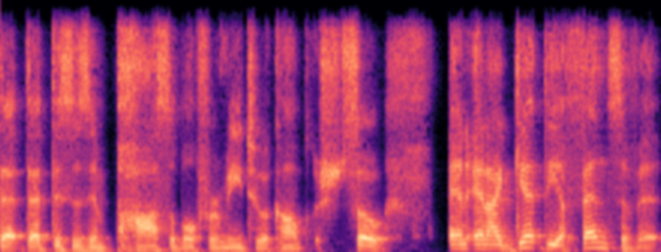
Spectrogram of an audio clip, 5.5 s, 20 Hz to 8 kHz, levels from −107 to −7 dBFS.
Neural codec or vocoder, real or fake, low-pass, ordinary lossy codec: codec, 16 kHz in and 24 kHz out, 1 kbps, XY-Tokenizer; fake; 7.2 kHz; Opus, 64 kbps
